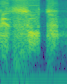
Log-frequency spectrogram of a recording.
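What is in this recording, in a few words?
Speech Sound Russian Common AWACS Numbers; DCS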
